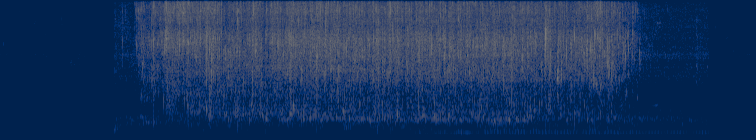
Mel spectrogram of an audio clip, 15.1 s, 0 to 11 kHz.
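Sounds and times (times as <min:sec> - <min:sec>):
water pouring into a baptismal font for a baptism: 0:02.7 - 0:12.9.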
